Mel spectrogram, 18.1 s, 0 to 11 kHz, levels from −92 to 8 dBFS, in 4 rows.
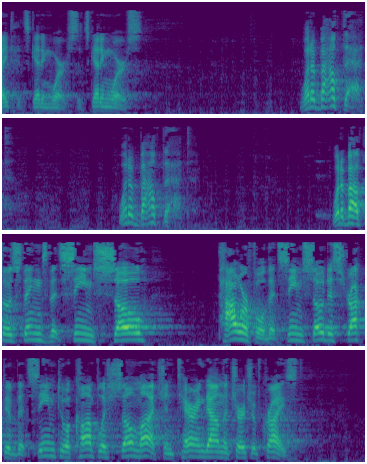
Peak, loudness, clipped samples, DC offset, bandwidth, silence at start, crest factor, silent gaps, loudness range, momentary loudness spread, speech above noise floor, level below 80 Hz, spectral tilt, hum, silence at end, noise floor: -6 dBFS; -27 LUFS; under 0.1%; under 0.1%; 8.8 kHz; 0 s; 24 dB; none; 14 LU; 15 LU; 43 dB; -74 dBFS; -1.5 dB/octave; none; 0.8 s; -71 dBFS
